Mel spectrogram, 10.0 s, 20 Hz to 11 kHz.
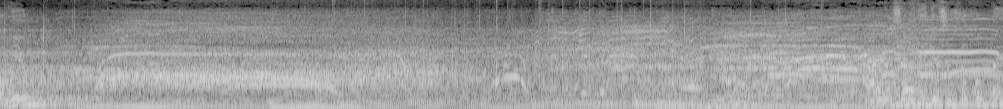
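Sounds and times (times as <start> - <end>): fans screaming: 0.0 - 10.0.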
